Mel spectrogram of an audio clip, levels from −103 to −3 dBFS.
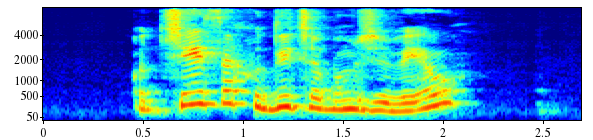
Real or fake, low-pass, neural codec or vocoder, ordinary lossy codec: fake; none; codec, 16 kHz, 8 kbps, FreqCodec, larger model; none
